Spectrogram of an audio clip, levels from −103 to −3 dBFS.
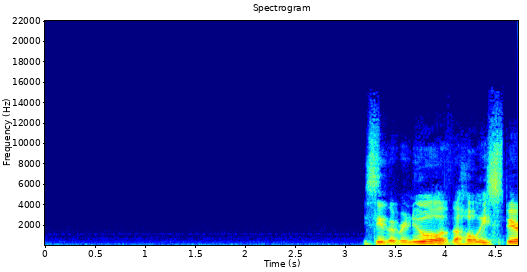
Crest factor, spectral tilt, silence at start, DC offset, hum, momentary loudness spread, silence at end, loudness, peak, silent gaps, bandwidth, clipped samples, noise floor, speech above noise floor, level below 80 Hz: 20 dB; -6 dB/octave; 3.2 s; under 0.1%; none; 8 LU; 0 s; -26 LUFS; -10 dBFS; none; 11.5 kHz; under 0.1%; -79 dBFS; 54 dB; -82 dBFS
